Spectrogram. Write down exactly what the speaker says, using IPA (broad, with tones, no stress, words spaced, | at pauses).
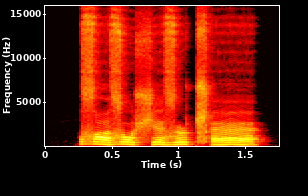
zˤɛ˥˧zɔ˥˧ ʃɛ˧˥˧zə˞˥ʈ͡ʂʰæ˧˥˧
